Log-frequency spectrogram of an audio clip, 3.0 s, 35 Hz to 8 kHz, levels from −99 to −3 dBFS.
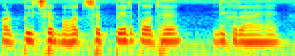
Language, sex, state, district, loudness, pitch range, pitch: Hindi, male, Assam, Kamrup Metropolitan, -20 LUFS, 145-155 Hz, 150 Hz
